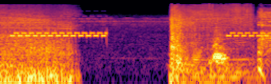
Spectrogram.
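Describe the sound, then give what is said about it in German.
A handheld device rings with an incoming call: a bright electronic ringtone in two bursts separated by a quiet gap, over busy background noise. “als sein Pawpad sich meldete”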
